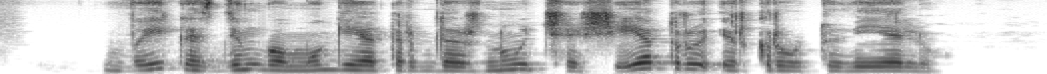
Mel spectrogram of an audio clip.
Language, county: Lithuanian, Kaunas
